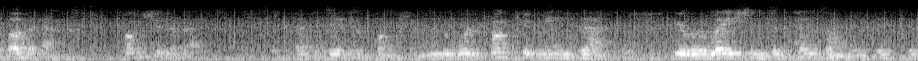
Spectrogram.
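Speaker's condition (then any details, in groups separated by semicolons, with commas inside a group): No condition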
